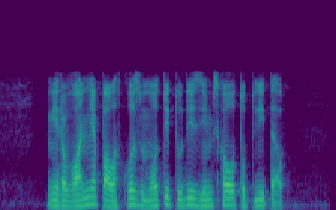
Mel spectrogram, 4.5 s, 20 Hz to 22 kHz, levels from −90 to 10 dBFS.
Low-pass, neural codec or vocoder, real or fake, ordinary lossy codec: 5.4 kHz; codec, 44.1 kHz, 3.4 kbps, Pupu-Codec; fake; none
